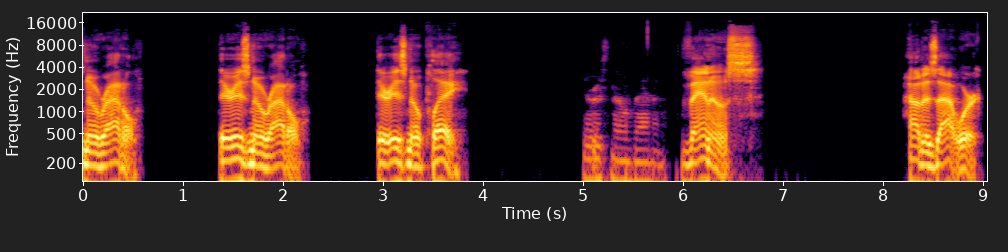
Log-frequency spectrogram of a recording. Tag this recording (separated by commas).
Speech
